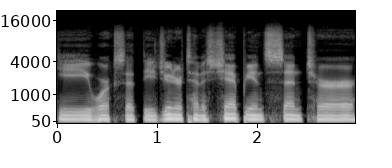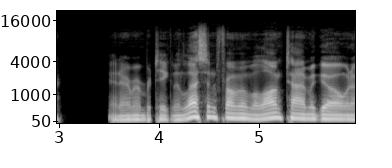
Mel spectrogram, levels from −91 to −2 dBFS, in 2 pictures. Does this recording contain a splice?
no; 0 cuts

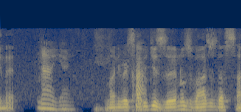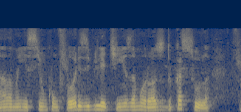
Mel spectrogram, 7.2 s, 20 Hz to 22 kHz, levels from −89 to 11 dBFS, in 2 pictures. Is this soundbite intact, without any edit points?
yes; 0 cuts

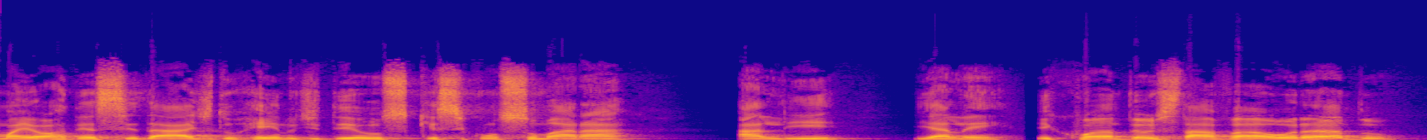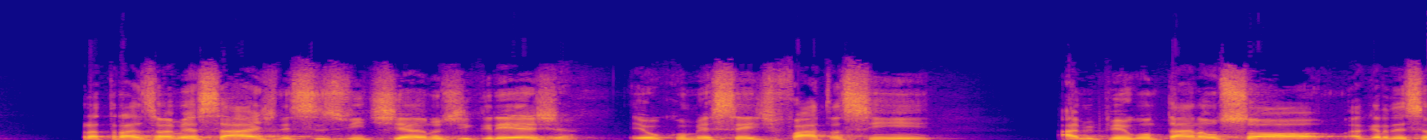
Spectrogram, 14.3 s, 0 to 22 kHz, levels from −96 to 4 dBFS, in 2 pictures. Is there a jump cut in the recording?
yes; 2 cuts; at 5.1 s, 7.4 s

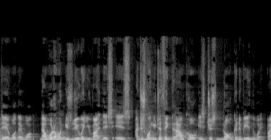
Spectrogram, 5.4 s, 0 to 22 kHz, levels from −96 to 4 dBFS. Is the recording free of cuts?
yes; 0 cuts

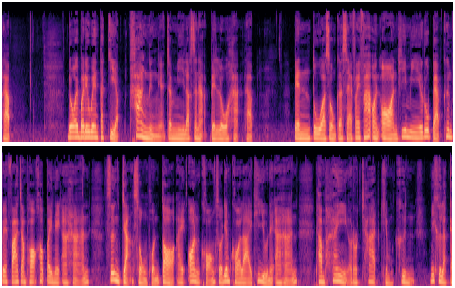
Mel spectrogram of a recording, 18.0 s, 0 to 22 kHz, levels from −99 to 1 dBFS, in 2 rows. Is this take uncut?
yes; 0 cuts

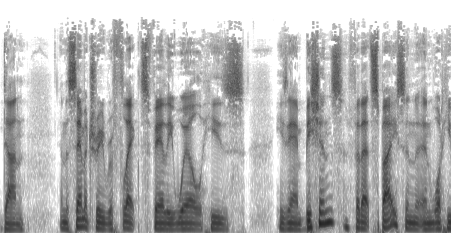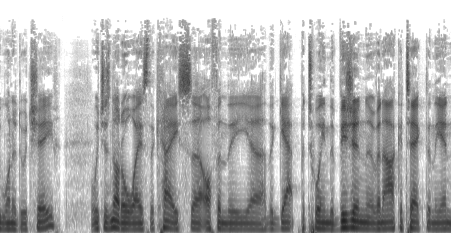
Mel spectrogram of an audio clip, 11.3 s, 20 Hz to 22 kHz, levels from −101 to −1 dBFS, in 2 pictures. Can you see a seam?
yes; 1 cut; at 6.8 s

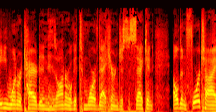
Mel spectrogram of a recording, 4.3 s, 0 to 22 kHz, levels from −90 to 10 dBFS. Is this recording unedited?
yes; 0 cuts

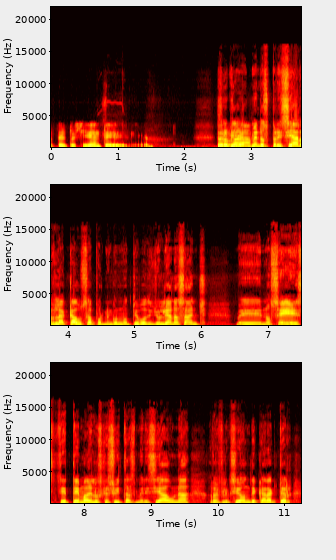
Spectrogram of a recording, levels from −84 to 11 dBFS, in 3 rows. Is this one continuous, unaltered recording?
no; 1 cut; at 3.0 s

